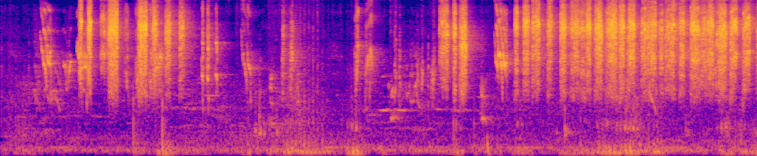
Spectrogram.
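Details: Australian parrot squawking almost continuously in shrill, rasping pulses, a long dense run at the start and another building toward the end after a quieter pause.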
